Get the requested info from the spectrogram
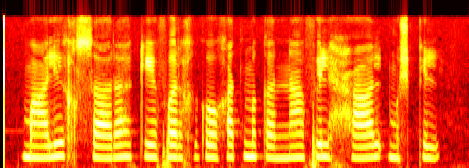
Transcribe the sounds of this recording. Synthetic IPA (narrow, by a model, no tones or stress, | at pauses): maːlixsaːɾaɦkefɐɾqkoxɐt̪mkɐɾnafɪlhaːlmʊʃkɪl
